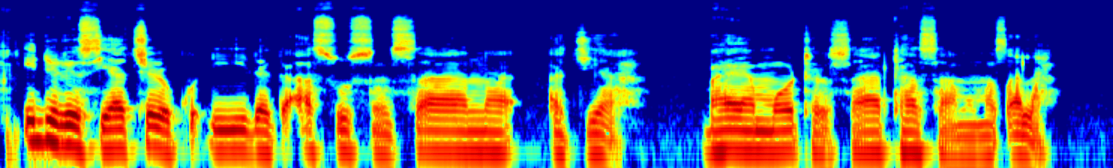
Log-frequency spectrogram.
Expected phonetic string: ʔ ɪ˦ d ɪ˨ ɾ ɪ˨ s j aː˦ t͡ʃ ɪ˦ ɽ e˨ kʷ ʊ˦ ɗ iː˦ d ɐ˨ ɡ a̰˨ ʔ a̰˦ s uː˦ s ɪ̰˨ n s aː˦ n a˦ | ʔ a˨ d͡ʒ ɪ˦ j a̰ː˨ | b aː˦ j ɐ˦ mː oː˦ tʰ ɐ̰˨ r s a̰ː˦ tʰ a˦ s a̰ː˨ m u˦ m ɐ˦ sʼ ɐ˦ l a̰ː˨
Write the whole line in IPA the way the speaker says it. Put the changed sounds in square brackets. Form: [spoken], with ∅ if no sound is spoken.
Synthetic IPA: ʔ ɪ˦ d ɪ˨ ɾ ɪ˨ s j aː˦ t͡ʃ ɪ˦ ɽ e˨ kʷ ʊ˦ ɗ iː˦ d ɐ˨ ɡ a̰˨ ʔ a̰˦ s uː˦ s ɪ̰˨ n s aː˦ n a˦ | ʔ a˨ d͡ʒ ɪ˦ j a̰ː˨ | b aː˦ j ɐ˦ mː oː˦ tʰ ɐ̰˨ r s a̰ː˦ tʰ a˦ s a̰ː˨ m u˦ m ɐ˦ sʼ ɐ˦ l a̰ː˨

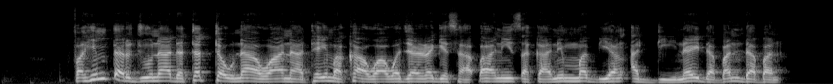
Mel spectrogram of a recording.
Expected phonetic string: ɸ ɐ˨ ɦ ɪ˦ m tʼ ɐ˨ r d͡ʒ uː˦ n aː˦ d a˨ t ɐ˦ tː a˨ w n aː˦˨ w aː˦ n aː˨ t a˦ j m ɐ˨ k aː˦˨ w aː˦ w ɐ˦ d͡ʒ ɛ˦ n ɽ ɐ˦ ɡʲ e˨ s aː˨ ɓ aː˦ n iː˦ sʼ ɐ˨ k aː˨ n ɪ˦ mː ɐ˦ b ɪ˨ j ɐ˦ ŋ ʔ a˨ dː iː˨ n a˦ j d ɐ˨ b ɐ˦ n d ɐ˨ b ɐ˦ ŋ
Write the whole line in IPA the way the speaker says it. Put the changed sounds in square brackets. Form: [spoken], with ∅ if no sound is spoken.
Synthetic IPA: ɸ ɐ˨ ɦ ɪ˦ m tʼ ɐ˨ r d͡ʒ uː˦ n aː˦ d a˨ t ɐ˦ tː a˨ w n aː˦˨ w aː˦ n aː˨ t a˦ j m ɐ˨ k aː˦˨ w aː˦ w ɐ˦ d͡ʒ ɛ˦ n ɽ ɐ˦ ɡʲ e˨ s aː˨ ɓ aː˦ n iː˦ sʼ ɐ˨ k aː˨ n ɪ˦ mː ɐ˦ b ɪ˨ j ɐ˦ ŋ ʔ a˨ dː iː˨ n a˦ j d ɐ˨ b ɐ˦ n d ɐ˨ b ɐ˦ ŋ

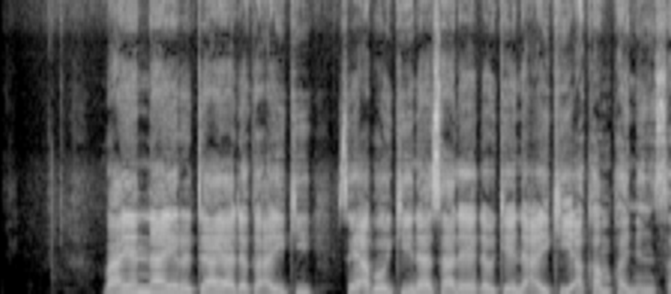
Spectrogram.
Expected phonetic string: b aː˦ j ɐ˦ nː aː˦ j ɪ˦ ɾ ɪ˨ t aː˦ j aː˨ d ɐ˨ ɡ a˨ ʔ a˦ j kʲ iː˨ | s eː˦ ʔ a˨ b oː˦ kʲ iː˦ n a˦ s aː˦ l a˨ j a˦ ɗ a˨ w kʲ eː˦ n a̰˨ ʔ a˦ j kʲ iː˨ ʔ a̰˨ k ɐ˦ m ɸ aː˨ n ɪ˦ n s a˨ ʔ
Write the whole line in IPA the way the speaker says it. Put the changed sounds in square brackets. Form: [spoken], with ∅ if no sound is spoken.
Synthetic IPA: b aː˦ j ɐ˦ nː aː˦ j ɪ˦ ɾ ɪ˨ t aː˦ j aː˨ d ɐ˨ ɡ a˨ ʔ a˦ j kʲ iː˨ | s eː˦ ʔ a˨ b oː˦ kʲ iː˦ n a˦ s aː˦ l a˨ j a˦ ɗ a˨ w kʲ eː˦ n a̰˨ ʔ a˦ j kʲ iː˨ ʔ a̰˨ k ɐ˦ m ɸ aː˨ n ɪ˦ n s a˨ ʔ

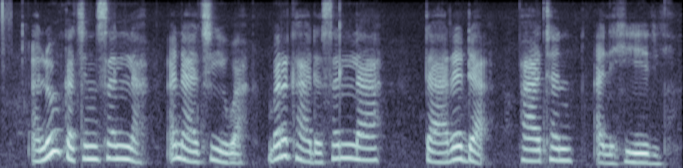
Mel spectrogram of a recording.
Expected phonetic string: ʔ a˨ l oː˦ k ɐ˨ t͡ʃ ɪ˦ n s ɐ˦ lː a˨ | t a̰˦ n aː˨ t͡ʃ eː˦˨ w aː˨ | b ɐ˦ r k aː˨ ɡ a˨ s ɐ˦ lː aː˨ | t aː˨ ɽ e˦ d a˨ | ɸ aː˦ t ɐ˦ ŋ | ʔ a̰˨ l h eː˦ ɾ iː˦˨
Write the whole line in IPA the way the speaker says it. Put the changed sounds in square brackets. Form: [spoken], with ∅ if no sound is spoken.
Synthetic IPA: ʔ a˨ l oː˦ k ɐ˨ t͡ʃ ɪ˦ n s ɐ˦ lː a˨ | [ʔ] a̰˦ n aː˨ t͡ʃ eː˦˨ w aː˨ | b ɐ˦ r k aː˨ [d] a˨ s ɐ˦ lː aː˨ | t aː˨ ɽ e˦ d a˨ | ɸ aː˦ t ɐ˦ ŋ | ʔ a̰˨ l h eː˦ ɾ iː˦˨

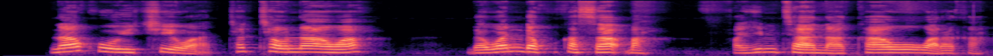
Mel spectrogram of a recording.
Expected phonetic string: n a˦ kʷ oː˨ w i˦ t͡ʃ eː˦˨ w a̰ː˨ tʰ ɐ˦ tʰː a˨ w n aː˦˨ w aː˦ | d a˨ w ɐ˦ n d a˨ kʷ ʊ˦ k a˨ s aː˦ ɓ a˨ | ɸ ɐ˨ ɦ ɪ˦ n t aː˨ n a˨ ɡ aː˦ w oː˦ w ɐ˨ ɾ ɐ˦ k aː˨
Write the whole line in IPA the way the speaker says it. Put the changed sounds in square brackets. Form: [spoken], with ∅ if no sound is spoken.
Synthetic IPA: n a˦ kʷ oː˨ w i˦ t͡ʃ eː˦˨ w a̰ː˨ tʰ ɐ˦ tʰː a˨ w n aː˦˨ w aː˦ | d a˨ w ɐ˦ n d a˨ kʷ ʊ˦ k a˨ s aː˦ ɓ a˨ | ɸ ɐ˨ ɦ ɪ˦ [m] t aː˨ n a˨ [k] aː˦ w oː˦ w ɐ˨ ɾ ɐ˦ k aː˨

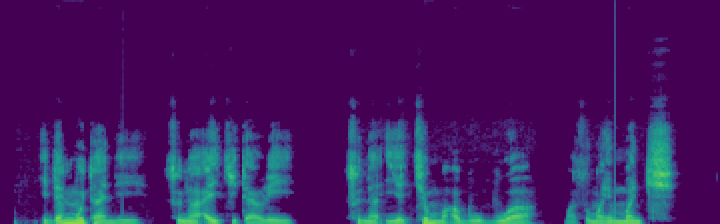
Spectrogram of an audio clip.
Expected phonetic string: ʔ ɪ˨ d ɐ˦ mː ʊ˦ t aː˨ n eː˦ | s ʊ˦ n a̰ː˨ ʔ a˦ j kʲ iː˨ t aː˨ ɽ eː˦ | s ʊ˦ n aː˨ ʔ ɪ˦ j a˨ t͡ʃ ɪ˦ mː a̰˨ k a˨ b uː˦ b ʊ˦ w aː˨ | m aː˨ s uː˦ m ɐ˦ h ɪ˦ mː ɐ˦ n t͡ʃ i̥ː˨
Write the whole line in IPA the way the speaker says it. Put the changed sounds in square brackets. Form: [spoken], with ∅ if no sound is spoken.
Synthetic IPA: ʔ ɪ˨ d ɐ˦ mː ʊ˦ t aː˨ n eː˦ | s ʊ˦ n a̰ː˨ ʔ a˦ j kʲ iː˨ t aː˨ ɽ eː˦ | s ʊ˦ n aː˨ ʔ ɪ˦ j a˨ t͡ʃ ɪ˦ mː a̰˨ [ʔ] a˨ b uː˦ b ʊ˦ w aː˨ | m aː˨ s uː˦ m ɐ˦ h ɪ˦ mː ɐ˦ n t͡ʃ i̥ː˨

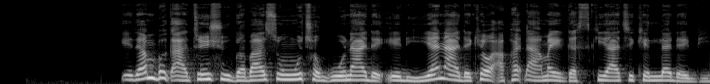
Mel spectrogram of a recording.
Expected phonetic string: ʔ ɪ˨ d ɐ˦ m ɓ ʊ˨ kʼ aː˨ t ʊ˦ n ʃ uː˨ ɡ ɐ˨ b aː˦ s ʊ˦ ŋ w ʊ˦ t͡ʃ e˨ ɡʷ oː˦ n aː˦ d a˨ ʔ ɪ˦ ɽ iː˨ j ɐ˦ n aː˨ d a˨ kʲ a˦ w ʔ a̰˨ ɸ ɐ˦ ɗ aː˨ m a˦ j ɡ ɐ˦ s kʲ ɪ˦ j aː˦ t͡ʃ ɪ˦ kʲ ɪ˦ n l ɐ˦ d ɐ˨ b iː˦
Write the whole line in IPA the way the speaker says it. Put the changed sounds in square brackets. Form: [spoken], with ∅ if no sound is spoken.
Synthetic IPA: ʔ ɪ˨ d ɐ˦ m [b] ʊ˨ kʼ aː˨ t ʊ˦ n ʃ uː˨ ɡ ɐ˨ b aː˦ s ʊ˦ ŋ w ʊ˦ t͡ʃ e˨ ɡʷ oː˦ n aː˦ d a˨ ʔ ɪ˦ ɽ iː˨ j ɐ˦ n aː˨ d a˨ kʲ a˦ w ʔ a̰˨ ɸ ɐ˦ ɗ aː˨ m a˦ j ɡ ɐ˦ s kʲ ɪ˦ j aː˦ t͡ʃ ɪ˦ kʲ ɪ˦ n l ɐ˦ d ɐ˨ b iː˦

